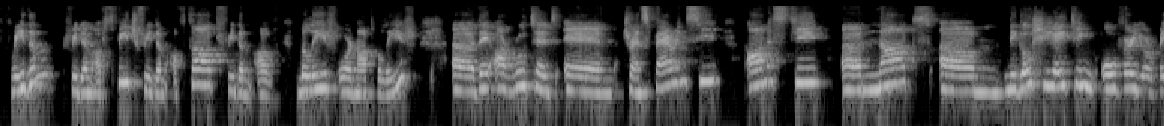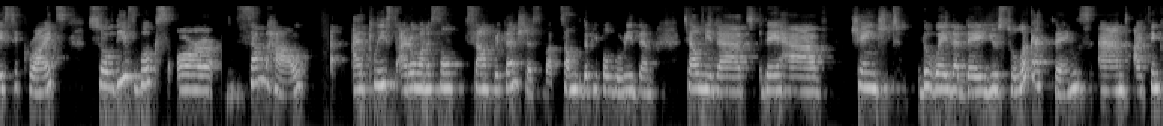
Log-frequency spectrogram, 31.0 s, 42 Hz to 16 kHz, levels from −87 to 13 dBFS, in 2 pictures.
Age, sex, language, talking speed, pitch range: 30-49, female, English, 130 wpm, 210-270 Hz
